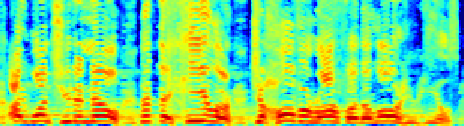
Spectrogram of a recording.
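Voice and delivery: loud, high, ringing preacher's proclamation; fiery sermon climax; full-force preaching. Acted. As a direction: build it and proclaim it to the rafters.

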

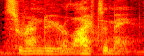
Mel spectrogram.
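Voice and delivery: a hushed divine I love you; God's whisper. Acted. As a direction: whisper it like a loving God. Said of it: "you hear the whisper of the Spirit".

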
